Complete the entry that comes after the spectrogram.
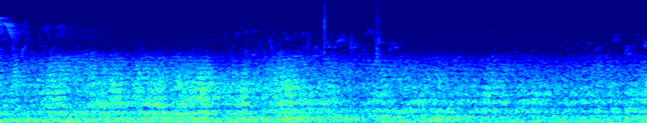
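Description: Jet airliner passing low overhead: a steady, loud rumbling roar that swells slightly and eases, with a few faint bird chirps above it.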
